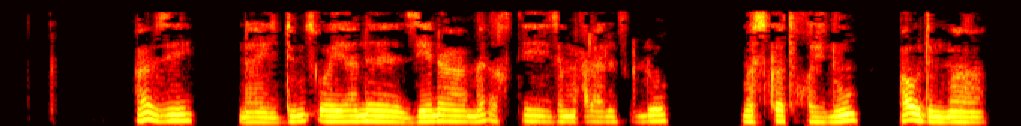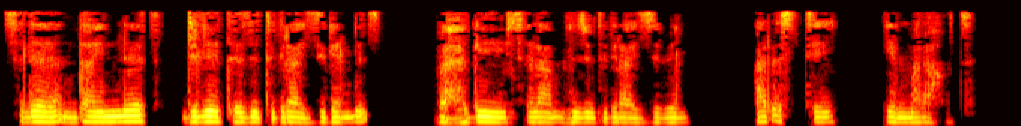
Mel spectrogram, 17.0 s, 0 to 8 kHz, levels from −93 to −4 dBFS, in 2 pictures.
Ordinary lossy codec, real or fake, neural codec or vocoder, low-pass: MP3, 24 kbps; real; none; 7.2 kHz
